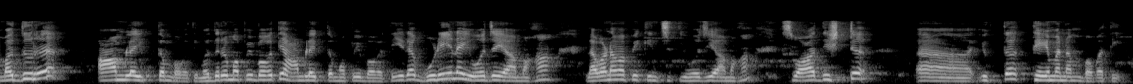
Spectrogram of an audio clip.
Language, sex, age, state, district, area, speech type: Sanskrit, female, 45-60, Andhra Pradesh, Chittoor, urban, spontaneous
